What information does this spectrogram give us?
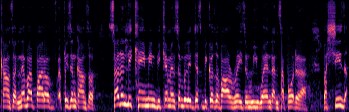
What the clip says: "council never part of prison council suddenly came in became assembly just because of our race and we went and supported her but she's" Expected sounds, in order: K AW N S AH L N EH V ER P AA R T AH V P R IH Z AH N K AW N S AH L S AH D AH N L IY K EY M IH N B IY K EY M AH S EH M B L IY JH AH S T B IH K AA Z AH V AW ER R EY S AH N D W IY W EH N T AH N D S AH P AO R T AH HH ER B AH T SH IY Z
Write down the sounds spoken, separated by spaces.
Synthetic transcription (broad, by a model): K AW N S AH L N EH V ER P AA R T AH V P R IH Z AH N K AW N S AH L S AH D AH N L IY K EY M IH N B IY K EY M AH S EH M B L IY JH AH S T B IH K AA Z AH V AW ER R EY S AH N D W IY W EH N T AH N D S AH P AO R T AH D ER B AH T SH IY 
